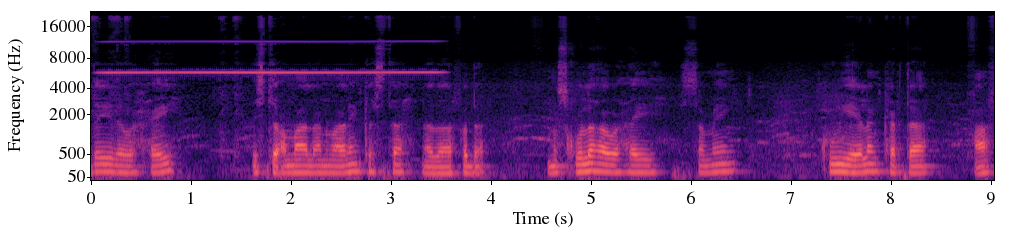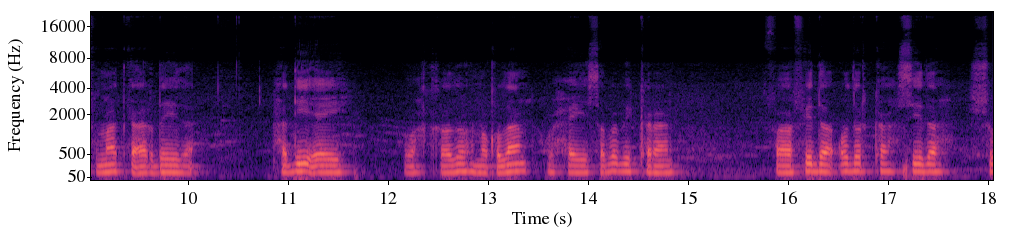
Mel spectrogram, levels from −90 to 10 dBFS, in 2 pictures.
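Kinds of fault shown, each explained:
Feedback whistle: a 5.8 kHz tone, swelling and fading slowly, sits just under the speech. It is likely a near-feedback loop, and it keeps ringing instead of building into a howl.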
